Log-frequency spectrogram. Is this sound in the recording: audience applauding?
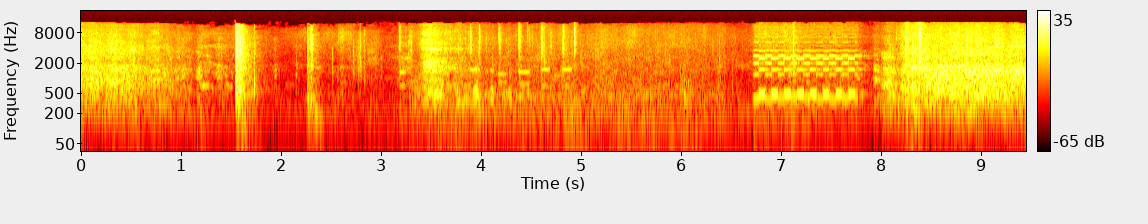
no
